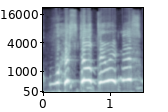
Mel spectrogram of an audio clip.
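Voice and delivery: slow, high, loud disbelief; exasperated disbelief. Retold or imitated. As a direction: drag it out, exasperated. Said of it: "It's like".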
